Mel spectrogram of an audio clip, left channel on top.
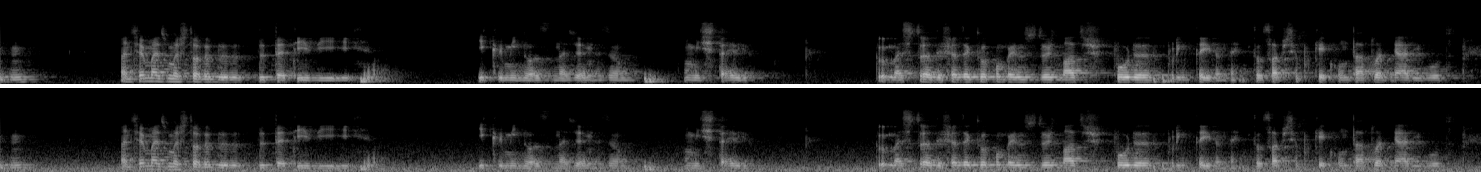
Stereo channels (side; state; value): right; noise; rumble, 9 dB below the sound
